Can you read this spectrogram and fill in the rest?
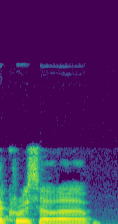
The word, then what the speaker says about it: Caruso: Is it Alex Caruso? Yeah, Caruso. For some of them, I was thinking Austin Reeves. But Alex Caruso, oh, took a drinker.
